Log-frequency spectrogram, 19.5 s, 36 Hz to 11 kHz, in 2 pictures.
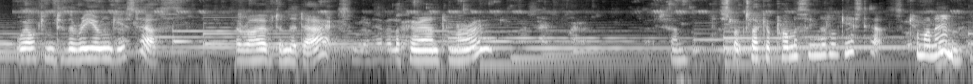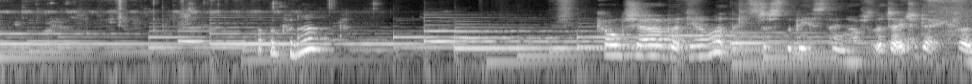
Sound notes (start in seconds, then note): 5.4 crickets singing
